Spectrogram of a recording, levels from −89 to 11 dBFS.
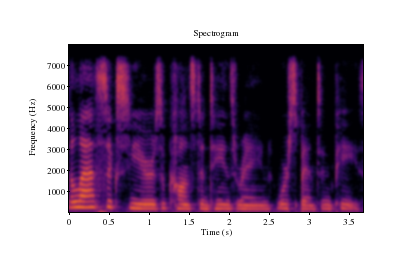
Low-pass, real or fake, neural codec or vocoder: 7.2 kHz; real; none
